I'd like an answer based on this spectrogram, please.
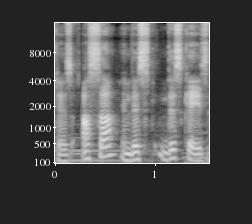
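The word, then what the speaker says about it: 朝: Even though the kanji for morning by itself is pronounced as asa, in this case it's kind of like merged together with the ima, and it becomes kesa, means this morning.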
